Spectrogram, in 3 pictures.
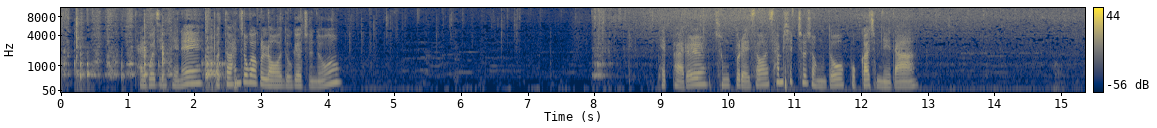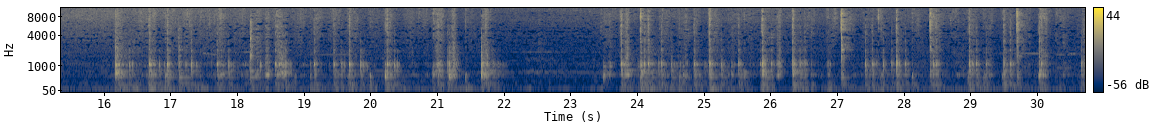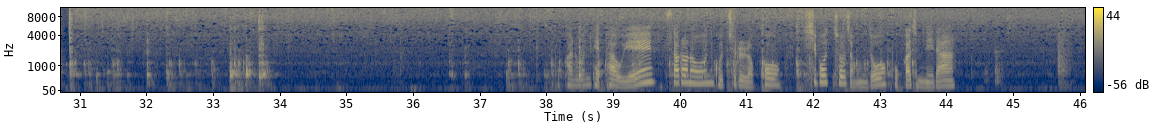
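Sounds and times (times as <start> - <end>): wooden spatula scraping a pot: 0.0 - 2.9, 7.7 - 8.6, 16.1 - 22.0, 23.4 - 34.9, 35.7 - 43.8
butter sizzling: 0.0 - 5.1, 7.8 - 46.0.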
